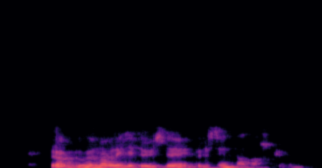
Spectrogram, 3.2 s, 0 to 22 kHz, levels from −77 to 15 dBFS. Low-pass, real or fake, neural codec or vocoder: 5.4 kHz; fake; codec, 16 kHz, 2 kbps, FunCodec, trained on Chinese and English, 25 frames a second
